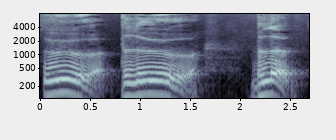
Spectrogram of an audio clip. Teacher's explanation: We have blue, which is ooh. Ooh sound. You see? You have that longer vowel.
